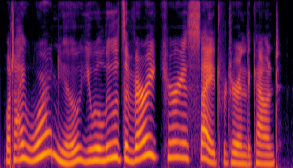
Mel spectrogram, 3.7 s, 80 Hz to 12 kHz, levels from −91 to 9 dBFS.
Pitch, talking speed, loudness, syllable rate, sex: 250 Hz, 230 wpm, -17 LUFS, 5.2 syllables/s, female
